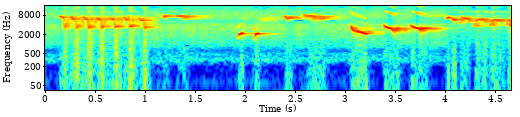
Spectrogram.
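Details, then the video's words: Sulawesi myna song: a lively run of varied clear whistles, some high and steady, others sliding downward, with rapid short ticks at the start and brief pauses between phrases. "Anis Sulawesi"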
